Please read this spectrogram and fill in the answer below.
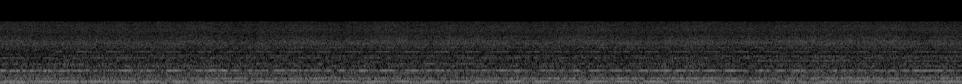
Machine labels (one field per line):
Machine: fan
